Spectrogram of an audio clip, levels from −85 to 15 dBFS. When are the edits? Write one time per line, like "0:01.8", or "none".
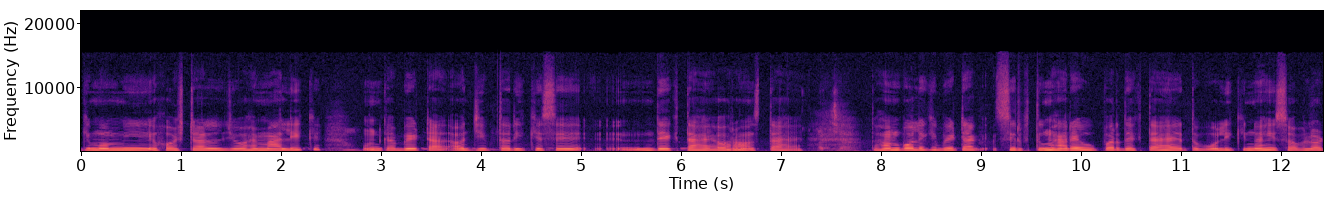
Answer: none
